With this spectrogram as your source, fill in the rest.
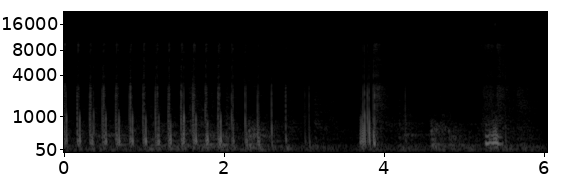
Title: Crickets little hums and snores. Goodnight friends💜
